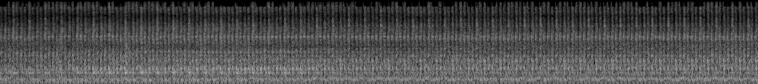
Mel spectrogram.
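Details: Citroën C5 2.0 HDi 100 kW diesel at loud, even idle with a steady quick tick about three per second; owner suspects injector area, unconfirmed; all injectors repaired, new piston rings, valves repaired and seals renewed 15,000 km ago.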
